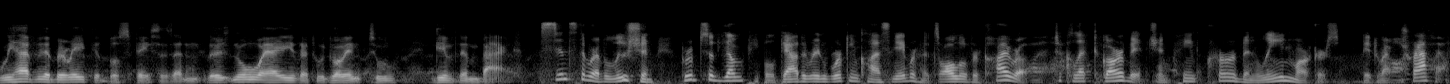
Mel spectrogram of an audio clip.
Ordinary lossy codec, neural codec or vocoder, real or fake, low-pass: AAC, 48 kbps; codec, 16 kHz, 1 kbps, FreqCodec, larger model; fake; 7.2 kHz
